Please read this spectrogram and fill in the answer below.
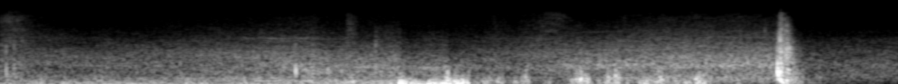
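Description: Low wind rumble on the microphone with handling noise as the camera moves out of the vehicle, ending in a loud thump about two seconds in. A few light knocks follow, then a sharp click near the end.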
